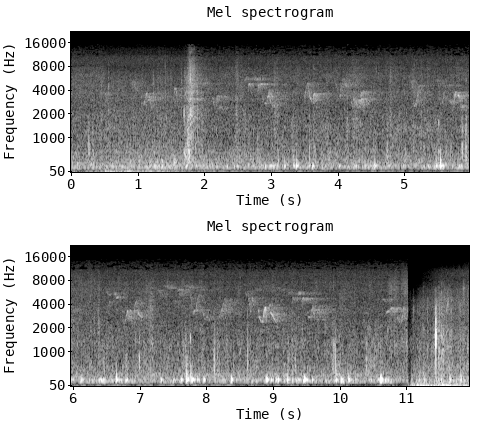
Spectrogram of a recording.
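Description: Footsteps of a hiker on a leaf-littered dirt trail: a steady tread of soft thumps, about two steps a second. Short high chirps of small birds repeat over them.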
